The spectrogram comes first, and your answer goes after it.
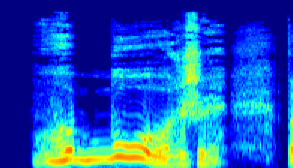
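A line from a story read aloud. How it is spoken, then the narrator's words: Groaning. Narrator (Russian): простонал правонарушитель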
